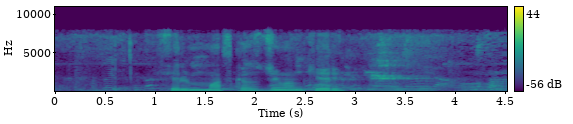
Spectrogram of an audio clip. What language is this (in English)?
Russian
